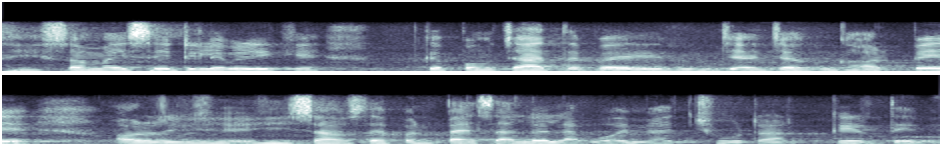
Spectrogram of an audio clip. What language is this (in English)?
Maithili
